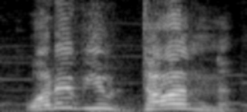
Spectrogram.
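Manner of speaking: normal talking voice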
